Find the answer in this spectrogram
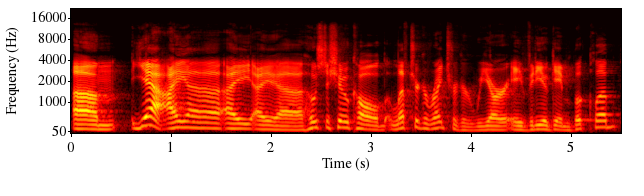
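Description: A man is a guest on a casual podcast. His voice sits a little high and is bright, swinging freely up and down as he talks. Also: expressive, moderate pace.

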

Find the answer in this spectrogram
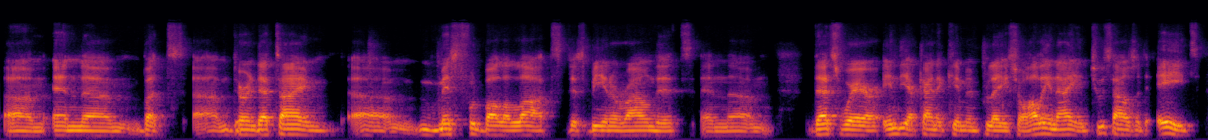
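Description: A middle-aged man from the Netherlands, a podcast guest, telling his story in a relaxed, rambling way full of fillers and restarts. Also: deep voice, a little slow. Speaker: podcast guest, football club founder. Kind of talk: casual conversational storytelling.

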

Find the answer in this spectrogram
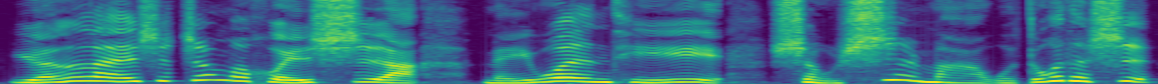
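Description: A woman's voice: high voice, sing-song, takes it slowly, no echo, studio quality, exaggerated voice. A woman acting in a radio drama as a wealthy, generous, breezy lady with a showy manner.

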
